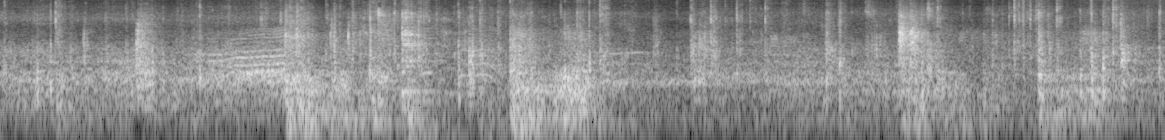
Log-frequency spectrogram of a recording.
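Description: Skateboard wheels rolling steadily over concrete, with many short knocks and clacks from the board along the way.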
